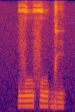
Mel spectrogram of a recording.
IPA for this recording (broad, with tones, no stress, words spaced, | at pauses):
vuː˦fuː˦bi˦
